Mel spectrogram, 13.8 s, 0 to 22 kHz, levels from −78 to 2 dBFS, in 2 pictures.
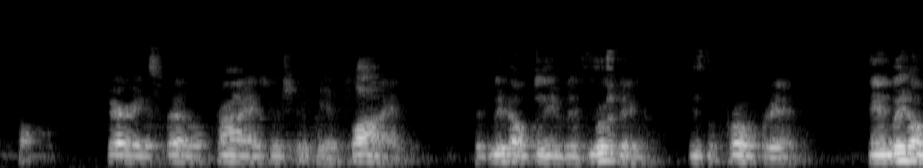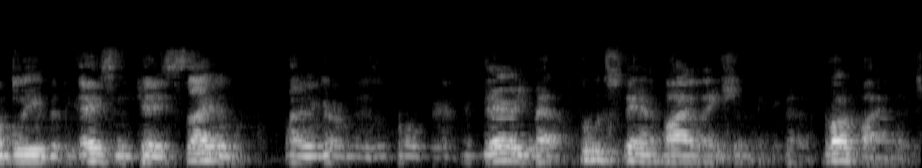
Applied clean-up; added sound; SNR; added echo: neural mask model DeepFilterNet 3.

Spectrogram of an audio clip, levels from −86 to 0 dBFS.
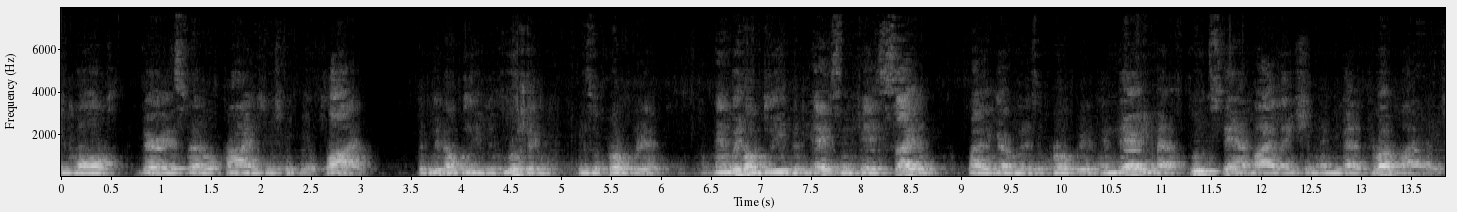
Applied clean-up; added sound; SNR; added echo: neural separator model SepFormer DNS4.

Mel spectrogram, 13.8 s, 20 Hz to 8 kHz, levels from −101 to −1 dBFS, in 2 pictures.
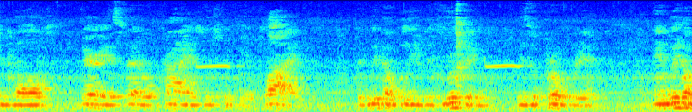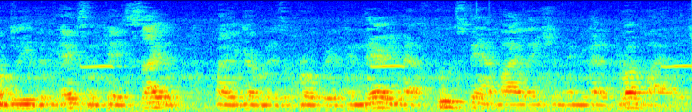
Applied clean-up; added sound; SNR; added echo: none; Bird; 17 dB; reverberation time 0.6 s.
